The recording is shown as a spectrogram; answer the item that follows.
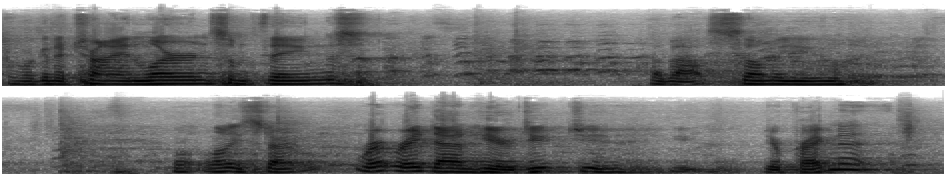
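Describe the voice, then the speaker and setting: A man's voice: fairly high pitch, a little slow, pauses often, dark tone, slight background noise, rough recording. A man hosting a live stage hypnosis show, giving instructions to volunteers conversationally and repeating his phrases, over an amplified mic. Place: open-sided pavilion stage at night.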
